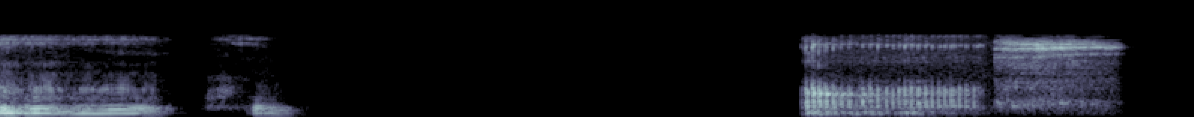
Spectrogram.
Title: Snoring sound effects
